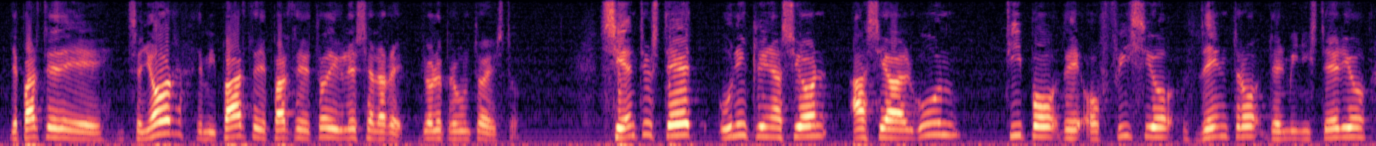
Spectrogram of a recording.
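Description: A man's voice: high voice, clean tone. A man preaching a sermon in a church, speaking earnestly and putting direct questions to the congregation, with a few English words mixed in. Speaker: pastor. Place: church sanctuary. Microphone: broadcast on radio and online.

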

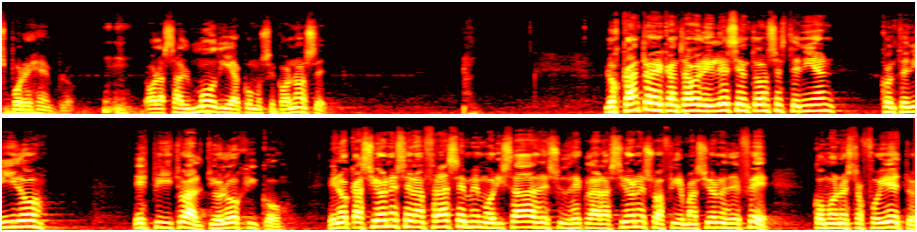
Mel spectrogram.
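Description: Male pastor, rapid sermon delivery, question-driven teaching style, occasional English asides. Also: fairly high pitch, a little mellow. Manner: asks the audience frequent questions; drops into English words now and then.

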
